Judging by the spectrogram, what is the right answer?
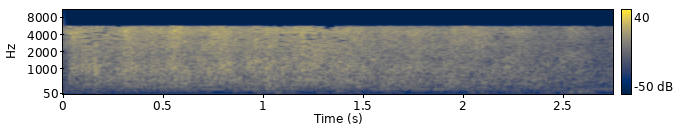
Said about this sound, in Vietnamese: Và đặc biệt đạo tràng này sao nhiều lứa tuổi, từ người lớn cho đến em bé chút ác ở ngoài sao cũng đi vào đạo tràng, cũng mặc được cái pháp y vô cũng đỏ sáng ngời ngời vàng rực rỡ, cho đạo tràng một tràng pháo tay.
